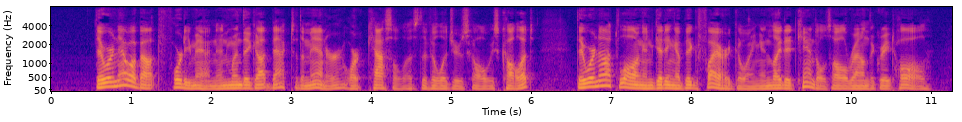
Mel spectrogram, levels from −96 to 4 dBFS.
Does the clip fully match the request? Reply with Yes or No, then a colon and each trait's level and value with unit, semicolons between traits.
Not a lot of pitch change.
No: average, 3.7 semitones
